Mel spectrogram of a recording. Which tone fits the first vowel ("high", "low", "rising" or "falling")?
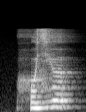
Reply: low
